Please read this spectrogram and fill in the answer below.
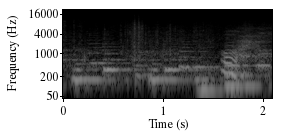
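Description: Background music of steady held notes that step from pitch to pitch. Near the end a voice drops quickly in pitch in an exclamation of dismay.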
